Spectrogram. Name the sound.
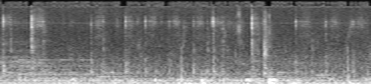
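pressing the Alt key on a computer keyboard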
